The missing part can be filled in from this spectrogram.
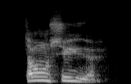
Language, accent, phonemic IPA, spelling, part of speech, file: French, Canada, /tɔ̃.syʁ/, tonsure, noun / verb, LL-Q150 (fra)-tonsure.wav
- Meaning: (noun) tonsure; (verb) inflection of tonsurer: 1. first/third-person singular present indicative/subjunctive 2. second-person singular imperative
